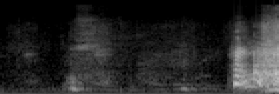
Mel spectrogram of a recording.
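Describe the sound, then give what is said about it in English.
A person sneezes once, a sharp, loud burst near the end, preceded by a couple of faint breathy sounds in near silence. “Sorry if I'm sneezing”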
